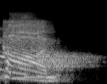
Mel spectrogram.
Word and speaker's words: Cannes: And the pronunciation will be Cannes.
